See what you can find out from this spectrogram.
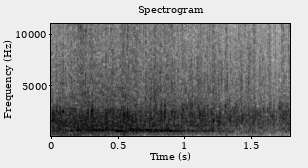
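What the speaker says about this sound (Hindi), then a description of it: "आलिया के लिए ताली बजा दो" Studio audience on The Kapil Sharma Show breaks into dense, steady applause, a loud continuous roar of many hands clapping together throughout the short stretch.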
